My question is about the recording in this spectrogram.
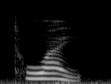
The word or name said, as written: ถ้วย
